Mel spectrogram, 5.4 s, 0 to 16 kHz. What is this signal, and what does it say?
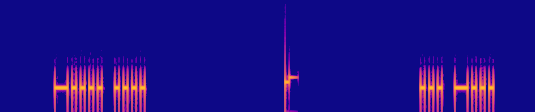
Morse code, heard as a keyed tone, about 28 wpm, 700 Hz. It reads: 6 H S B
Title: Two Challenging Letter-Number Combinations 28wpm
